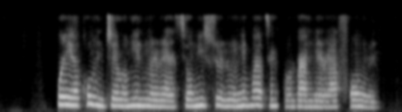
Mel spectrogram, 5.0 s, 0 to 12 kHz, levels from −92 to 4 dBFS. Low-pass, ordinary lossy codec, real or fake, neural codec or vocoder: 7.2 kHz; Opus, 64 kbps; fake; codec, 16 kHz, 1 kbps, FreqCodec, smaller model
